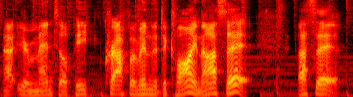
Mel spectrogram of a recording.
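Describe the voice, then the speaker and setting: With faint music behind him, a man in his 30s livestreams a game and talks casually with his viewers, rambling and poking fun at himself. He has a mid-range, slightly bright voice and a moderate pace.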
